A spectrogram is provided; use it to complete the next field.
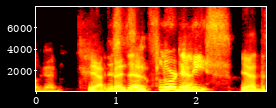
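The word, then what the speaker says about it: fleur-de-lis: Yeah, it is the fleur de lis. Yeah, the fleur de lis. Even in French, you don't pronounce the S. I say the S because I'm from Minnesota.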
